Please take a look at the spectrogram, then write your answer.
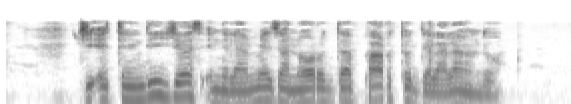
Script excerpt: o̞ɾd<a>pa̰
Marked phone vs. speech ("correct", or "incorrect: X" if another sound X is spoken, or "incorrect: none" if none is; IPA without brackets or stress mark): correct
